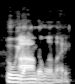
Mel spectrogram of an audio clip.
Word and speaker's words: Uiagalelei: So Uiagalelei. There's the syllabic proper pronunciation.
